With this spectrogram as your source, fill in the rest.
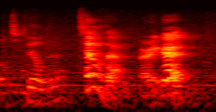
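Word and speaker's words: tilde: to represent not anyone know what that's called Tilda Tilda very good not till day um even though it looks like it if you Ed the Spanish pronunciation t i l d e it's pronounced Tilda I don't know why it's probably German and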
